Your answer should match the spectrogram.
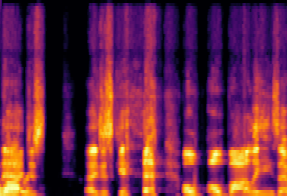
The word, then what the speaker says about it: Oubaali: I just get Oubaali.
